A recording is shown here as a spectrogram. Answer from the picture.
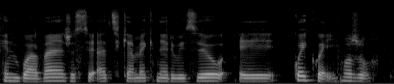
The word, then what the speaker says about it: Atikamekw: Ben, Nikotwaso, c'est dans ma langue Atikamek. Moi, je suis Atikamek et... Même là, je vais le prononcer comme il se doit, Adikomek.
